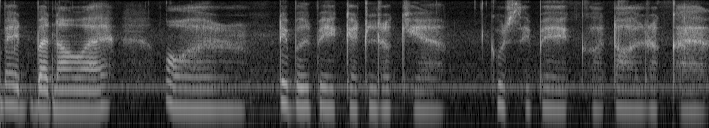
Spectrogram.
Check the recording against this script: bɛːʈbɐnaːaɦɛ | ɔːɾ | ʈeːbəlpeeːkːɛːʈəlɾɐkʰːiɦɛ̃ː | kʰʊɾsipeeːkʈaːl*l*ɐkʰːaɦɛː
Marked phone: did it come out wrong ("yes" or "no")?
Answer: yes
